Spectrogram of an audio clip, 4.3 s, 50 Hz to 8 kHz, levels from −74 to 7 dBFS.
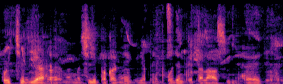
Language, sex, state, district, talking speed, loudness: Hindi, male, Uttar Pradesh, Deoria, 225 wpm, -20 LUFS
